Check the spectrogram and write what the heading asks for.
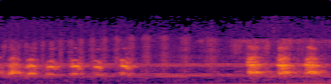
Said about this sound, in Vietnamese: Thế nhưng con chó mực xích ở dưới bếp lại một lần nữa sủa lên nhấm nha nhấm nhặng.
